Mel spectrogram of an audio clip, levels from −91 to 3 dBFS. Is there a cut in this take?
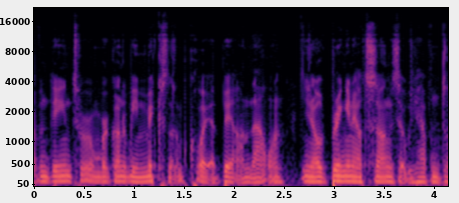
yes; 1 cut; at 2.6 s

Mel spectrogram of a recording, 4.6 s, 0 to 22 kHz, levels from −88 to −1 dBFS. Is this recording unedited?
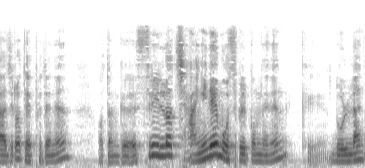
yes; 0 cuts

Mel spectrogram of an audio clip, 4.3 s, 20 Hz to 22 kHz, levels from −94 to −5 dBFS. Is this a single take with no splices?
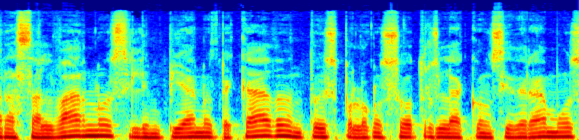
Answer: no; 3 cuts; at 1.6 s, 2.8 s, 3.3 s

